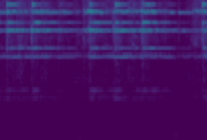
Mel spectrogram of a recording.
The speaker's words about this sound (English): Was that Jingle Bells?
